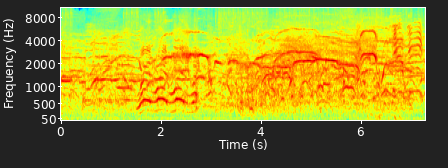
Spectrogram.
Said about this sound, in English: Screaming children running from bees. Oh, good times. President Obama back in 2015.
